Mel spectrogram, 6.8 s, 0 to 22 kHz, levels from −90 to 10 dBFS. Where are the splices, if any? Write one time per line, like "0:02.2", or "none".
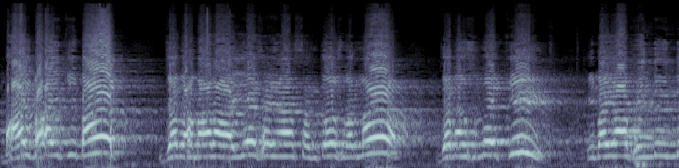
none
